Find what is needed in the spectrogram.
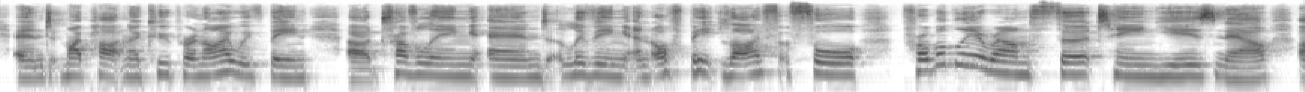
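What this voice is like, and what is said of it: Australian accent. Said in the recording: “we're Australian, if you can't tell from my accent.”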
